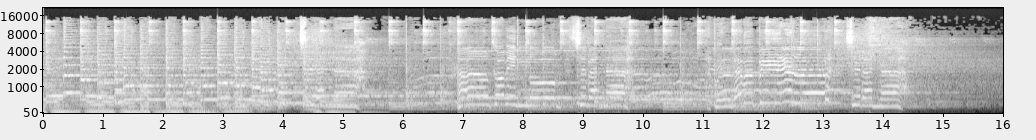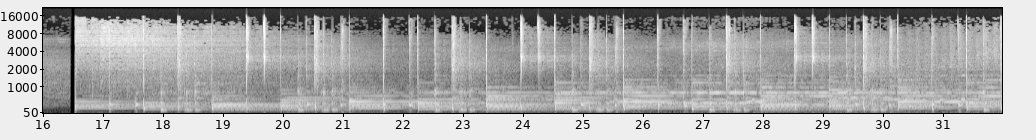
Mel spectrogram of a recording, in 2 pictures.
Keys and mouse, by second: 0.7 shift+click, 0.9 shift+click, 1.8 shift+click, 1.9 shift+click, 2.8 shift+click, 3.4 shift+click, 3.6 shift+click, 4.2 shift+click, 5.8 click, 9.3 shift+click, 10.4 shift+click, 11.2 click, 12.6 click, 16.8 click, 18.9 ctrl+z, 20.3 Tab, 20.8 click, 27.5 click, 29.7 Tab, 31.1 middle click.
